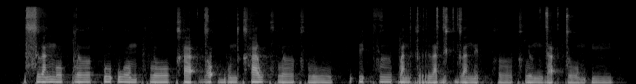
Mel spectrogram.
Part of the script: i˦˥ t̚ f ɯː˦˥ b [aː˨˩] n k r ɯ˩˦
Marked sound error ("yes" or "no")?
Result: yes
